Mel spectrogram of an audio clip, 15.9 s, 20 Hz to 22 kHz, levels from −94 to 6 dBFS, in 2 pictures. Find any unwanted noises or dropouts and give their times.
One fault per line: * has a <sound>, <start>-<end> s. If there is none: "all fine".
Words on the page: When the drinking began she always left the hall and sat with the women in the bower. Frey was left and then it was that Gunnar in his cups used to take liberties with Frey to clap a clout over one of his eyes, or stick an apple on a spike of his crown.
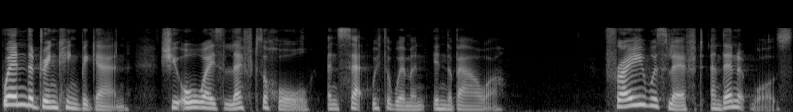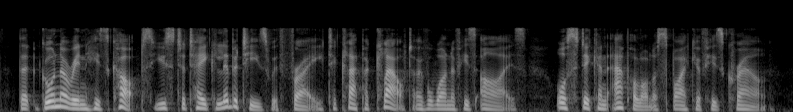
all fine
